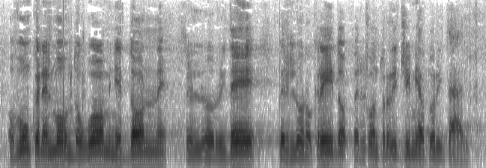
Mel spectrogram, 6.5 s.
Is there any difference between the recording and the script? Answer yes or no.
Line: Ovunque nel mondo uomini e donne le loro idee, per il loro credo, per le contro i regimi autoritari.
no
